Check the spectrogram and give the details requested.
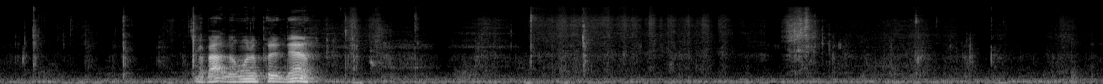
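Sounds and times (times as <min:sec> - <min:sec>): person chewing: 0:00.0 - 0:02.0.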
